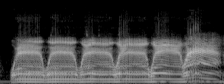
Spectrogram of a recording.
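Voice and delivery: whiny fake wah wah; mock baby crying. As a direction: sneer it like a fake cry.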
